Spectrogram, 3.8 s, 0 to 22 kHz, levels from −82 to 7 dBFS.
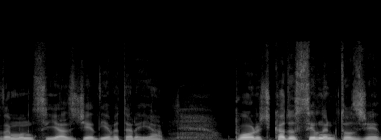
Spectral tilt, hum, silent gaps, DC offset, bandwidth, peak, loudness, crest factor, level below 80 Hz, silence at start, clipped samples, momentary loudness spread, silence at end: -6.5 dB/octave; none; none; under 0.1%; 15.5 kHz; -12 dBFS; -30 LUFS; 18 dB; -62 dBFS; 0 s; under 0.1%; 11 LU; 0 s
